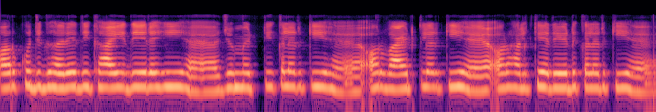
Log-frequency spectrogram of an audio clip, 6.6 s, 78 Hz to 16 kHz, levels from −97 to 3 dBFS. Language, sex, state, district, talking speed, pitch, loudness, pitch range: Hindi, female, Himachal Pradesh, Shimla, 210 wpm, 255 Hz, -16 LUFS, 245-260 Hz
